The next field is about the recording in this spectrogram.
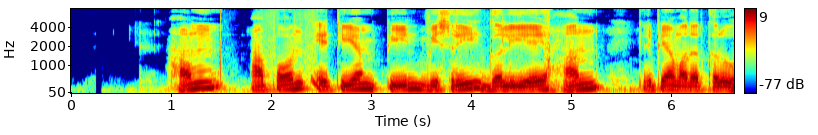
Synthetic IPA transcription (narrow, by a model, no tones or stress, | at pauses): həm | apəneʈijempiːnbisɾiɡəliehənkɾɪpjaməd̪əd̪kəɾuː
